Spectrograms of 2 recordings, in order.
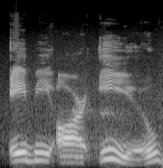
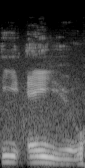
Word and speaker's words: Abreu: It is Abreu, right? So it's not Eau. However, there is precedent to say it both ways, right?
